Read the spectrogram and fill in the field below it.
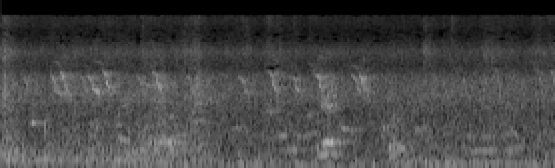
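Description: A cow's hooves clop and scuff on a hard floor.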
